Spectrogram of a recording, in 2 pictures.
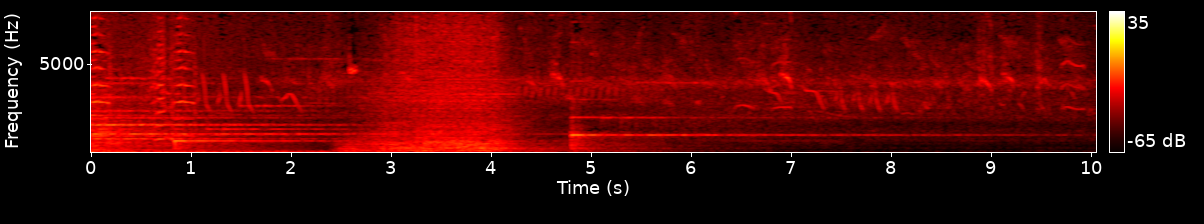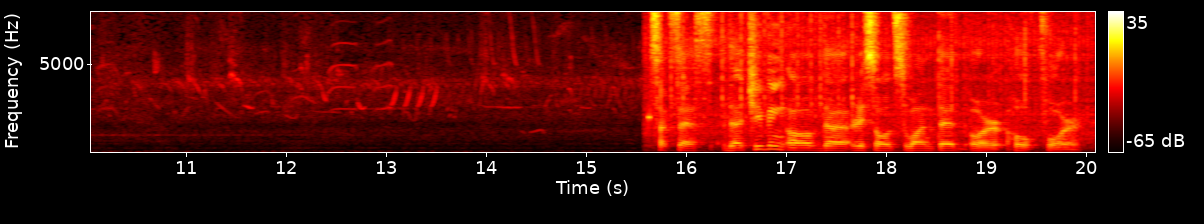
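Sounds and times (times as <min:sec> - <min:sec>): small birds chirping: 0:00.7 - 0:02.8, 0:04.2 - 0:20.0
quiet outdoor background noise: 0:04.2 - 0:20.0.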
